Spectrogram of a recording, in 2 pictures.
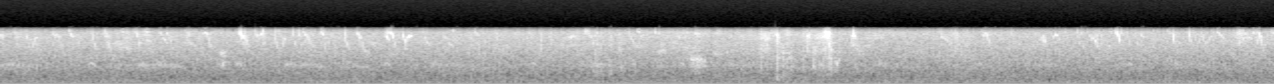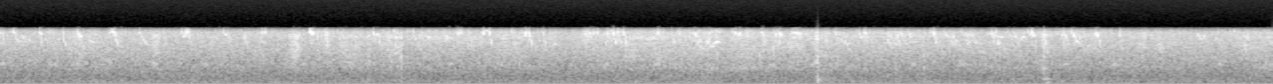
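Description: Birds chirping and calling in short, repeated bursts over a steady hiss of bush ambience.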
